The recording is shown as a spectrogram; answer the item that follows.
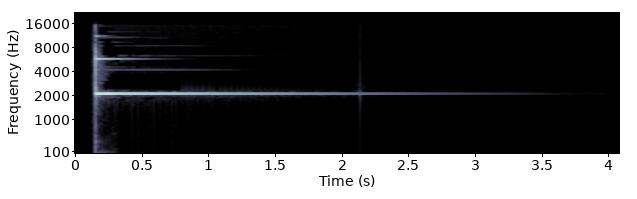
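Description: Notification-bell sound effect: a single bright ding that dies away over about two seconds.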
